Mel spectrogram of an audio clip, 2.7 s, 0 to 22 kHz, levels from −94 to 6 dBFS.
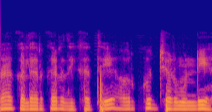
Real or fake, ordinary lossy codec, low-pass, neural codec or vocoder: real; none; 7.2 kHz; none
